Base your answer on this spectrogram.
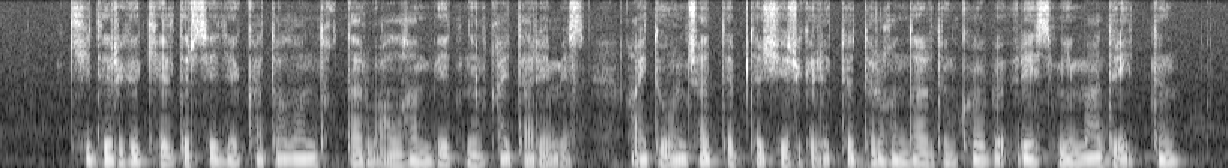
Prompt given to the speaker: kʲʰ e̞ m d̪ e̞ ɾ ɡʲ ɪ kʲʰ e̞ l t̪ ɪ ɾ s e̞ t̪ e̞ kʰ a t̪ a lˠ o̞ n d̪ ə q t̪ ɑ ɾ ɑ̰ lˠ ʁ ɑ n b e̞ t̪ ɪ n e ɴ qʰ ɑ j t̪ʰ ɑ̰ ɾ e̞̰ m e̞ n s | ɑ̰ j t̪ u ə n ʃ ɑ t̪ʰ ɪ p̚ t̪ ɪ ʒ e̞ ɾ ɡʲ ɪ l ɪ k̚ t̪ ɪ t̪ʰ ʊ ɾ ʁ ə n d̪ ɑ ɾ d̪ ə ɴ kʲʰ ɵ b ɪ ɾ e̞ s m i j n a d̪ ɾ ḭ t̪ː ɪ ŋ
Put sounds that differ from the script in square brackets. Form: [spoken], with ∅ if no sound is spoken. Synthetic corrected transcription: kʲʰ e̞ [∅] d̪ e̞ ɾ ɡʲ ɪ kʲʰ e̞ l t̪ ɪ ɾ s e̞ [d̪] e̞ kʰ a t̪ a lˠ o̞ n d̪ ə q t̪ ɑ ɾ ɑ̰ lˠ ʁ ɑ n b e̞ t̪ ɪ n e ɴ qʰ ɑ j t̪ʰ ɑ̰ ɾ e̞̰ m e̞ [∅] s | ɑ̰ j t̪ u ə n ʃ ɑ t̪ʰ ɪ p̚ t̪ ɪ ʒ e̞ ɾ ɡʲ ɪ l ɪ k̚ t̪ ɪ t̪ʰ ʊ ɾ ʁ ə n d̪ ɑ ɾ d̪ ə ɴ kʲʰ ɵ b ɪ ɾ e̞ s m i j [m] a d̪ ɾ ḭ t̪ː ɪ ŋ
